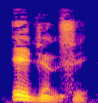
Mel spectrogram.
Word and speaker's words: agency: agency pour mot agency hein, accent tombé sous première syllabe là agency deux autres syllabes qui derrière au faible an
